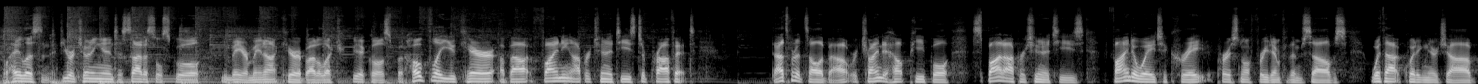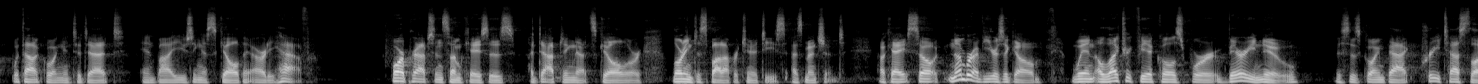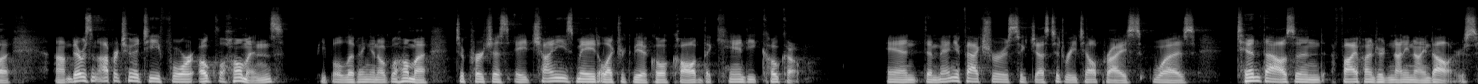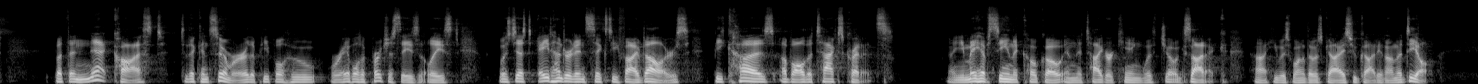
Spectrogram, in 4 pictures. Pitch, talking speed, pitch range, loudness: 115 Hz, 185 wpm, 105-130 Hz, -18 LUFS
